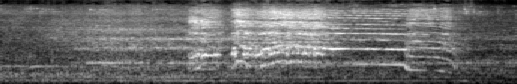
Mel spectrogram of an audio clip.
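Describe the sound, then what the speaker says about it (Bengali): A rooster crows in a long drawn-out call at moderate distance, rising and falling over a steady background hum at a village home where chickens are kept. "এখানে মুরগি আছে, মুরগি ডাকছে"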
